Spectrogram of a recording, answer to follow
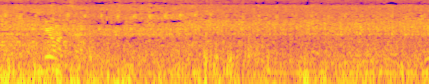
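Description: A pickup truck driving past close by, its engine and tyres heard as a low, steady rumble.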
